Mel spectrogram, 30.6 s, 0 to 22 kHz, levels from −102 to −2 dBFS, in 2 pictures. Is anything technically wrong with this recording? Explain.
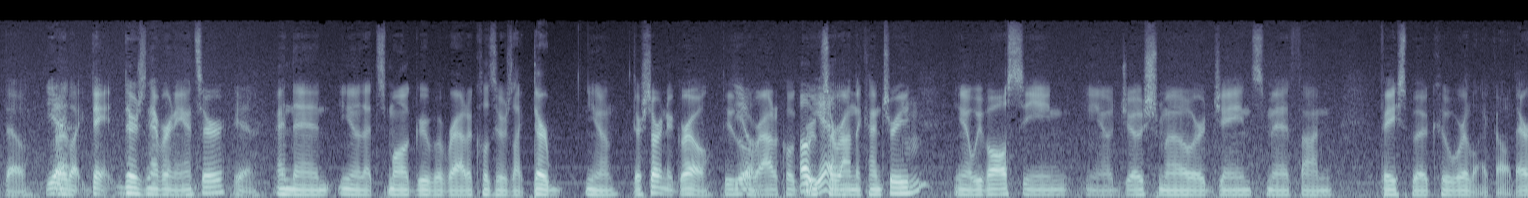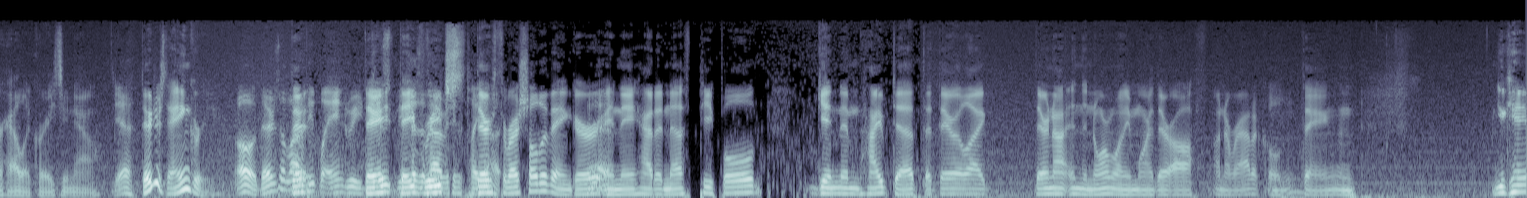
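Yes: from 18.25 to 24.49 s there's overdone noise removal, bands near the noise floor get gated out, so the background drops into twinkly near-silence, against room noise sitting about 21 dB under the speech.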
